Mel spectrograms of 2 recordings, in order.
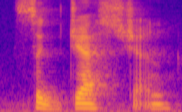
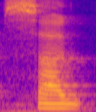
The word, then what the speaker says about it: suggestion: this word which is start it on the second syllable and then add your first syllable back that makes it easier to get the Rhythm correct and the vowel sounds correct that would sound like gestion suggestion you can also say each syllable slowly and then speed up that would sound like suggestion suggestion suggestion and as I modeled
